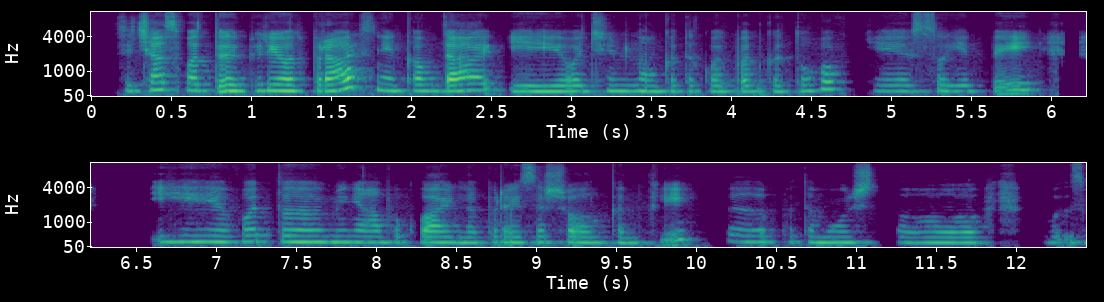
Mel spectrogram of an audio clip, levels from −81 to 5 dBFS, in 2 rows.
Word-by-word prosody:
Сейчас 275 +4 +2
вот, 250 -2 +1
э, 235 +1 +6
период 235 0 +5
праздников, 240 -3 +4
да, 245 +3 +7
и 220 -2 +1
очень 225 +1 -1
много 220 -1 -1
такой 220 0 -5
подготовки, 225 +2 -4
суеты. 220 - -3 0.6
И 235 0 -1
вот 245 0 -6
у - - -2 0.3
меня 230 -1 -2
буквально 215 -1 -1
произошёл 215 0 -2
конфликт, 205 +11 -5 0.2
э, 235 -2 -6
потому 215 -1 -2
что 205 -1 -3 0.4
б 215 0 -14
с 210 0 -9
225 Hz, 115 wpm, -24 LUFS, 215-235 Hz, 0.6 s, да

